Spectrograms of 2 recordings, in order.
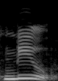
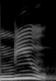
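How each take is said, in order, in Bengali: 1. দীর্ঘ উ-স্বরের আগে একটি ইয়-ধ্বনি আসে। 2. দীর্ঘ উ-স্বরের আগে একটি ইয়-ধ্বনি আসে।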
